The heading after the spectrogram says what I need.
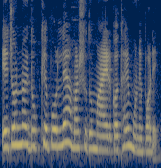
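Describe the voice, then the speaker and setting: A woman's voice: high-pitched, normal speed, a little mellow. A woman narrating a first-person story in a reflective, self-mocking way.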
